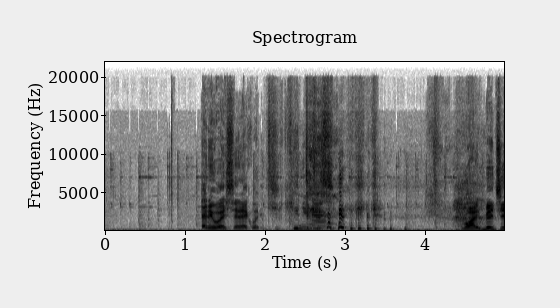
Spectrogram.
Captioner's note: laughter; sighs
